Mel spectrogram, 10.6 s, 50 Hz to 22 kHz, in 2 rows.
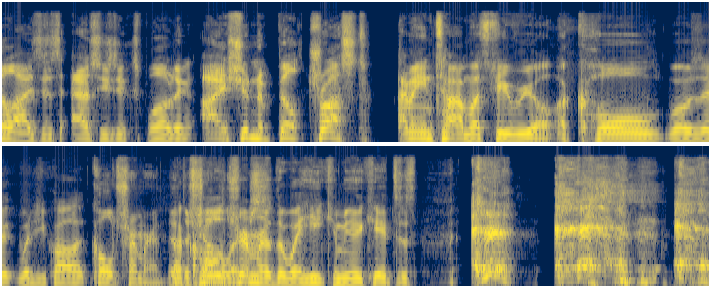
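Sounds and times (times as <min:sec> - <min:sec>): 
speech: 0:00.0 - 0:10.2
person coughing: 0:08.7 - 0:10.6.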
